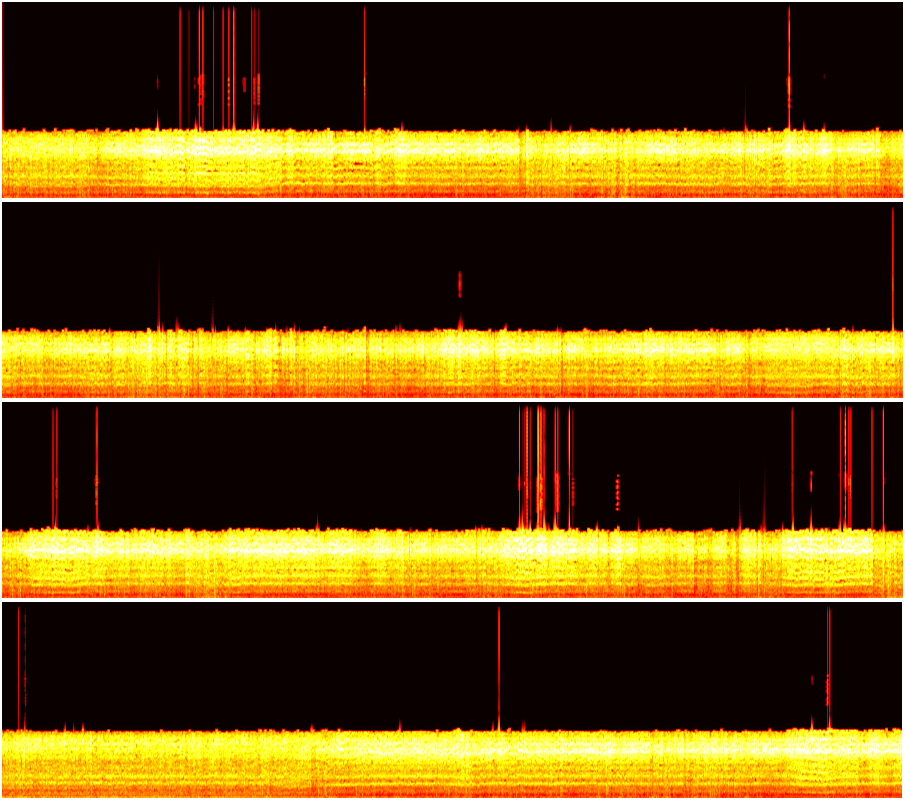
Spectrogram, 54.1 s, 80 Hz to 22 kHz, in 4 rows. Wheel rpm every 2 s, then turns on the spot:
220, 210, 220, 230, 230, 230, 220, 220, 230, 230, 230, 230, 230, 220, 220, 230, 230, 230, 230, 230, 210, 190, 190, 220, 230, 230, 230.
none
